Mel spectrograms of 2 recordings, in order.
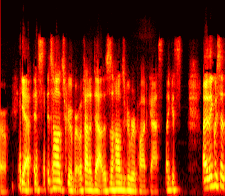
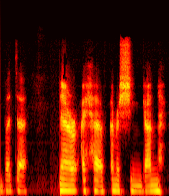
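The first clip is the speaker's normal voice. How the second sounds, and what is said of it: Imitates a film villain's voice. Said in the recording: “I'm not very good at this impression”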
